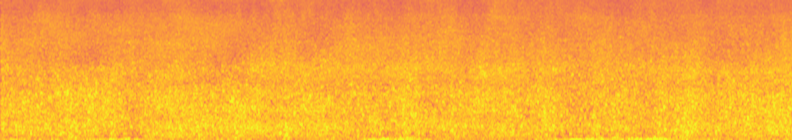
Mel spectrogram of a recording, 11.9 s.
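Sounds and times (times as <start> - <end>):
waves: 0.0 - 11.8.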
